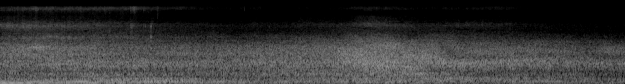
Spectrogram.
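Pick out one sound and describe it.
A van engine hums close by and fades as the van pulls away.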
